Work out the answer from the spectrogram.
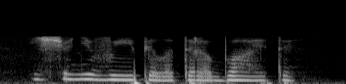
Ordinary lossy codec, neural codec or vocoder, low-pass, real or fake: AAC, 32 kbps; vocoder, 44.1 kHz, 128 mel bands every 256 samples, BigVGAN v2; 3.6 kHz; fake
